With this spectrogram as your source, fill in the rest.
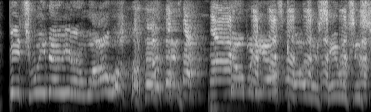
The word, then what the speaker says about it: Wawa: Bitch, we know you're a Wawa. Nobody else calls their sandwiches shorties. It's like you didn't want to call out Wawa. I went to a convenience store. Rhymes with ha ha.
